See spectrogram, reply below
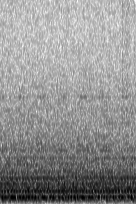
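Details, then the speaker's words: Steady mechanical hum with fixed tones: a German-made laser hair removal machine running after gel application and cooling setup, emitting light during a painless laser hair removal session. "उसके बाद हम इसको इस तरह से इस तरह से लेजर कर सकते हैं इसमें यह लाइट निकलती है"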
